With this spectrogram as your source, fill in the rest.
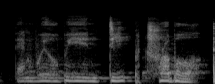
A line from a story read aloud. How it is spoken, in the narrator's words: the Christmas pig whispered back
